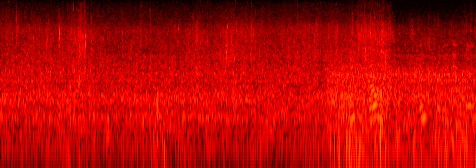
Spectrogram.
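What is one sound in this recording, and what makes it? Wind rushes over the water.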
